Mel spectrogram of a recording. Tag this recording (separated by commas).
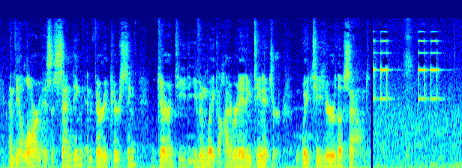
Speech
